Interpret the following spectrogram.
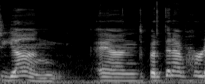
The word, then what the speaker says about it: Jung: remember she was like it's spelled j-u-n-g but it's pronounced young and but then i've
